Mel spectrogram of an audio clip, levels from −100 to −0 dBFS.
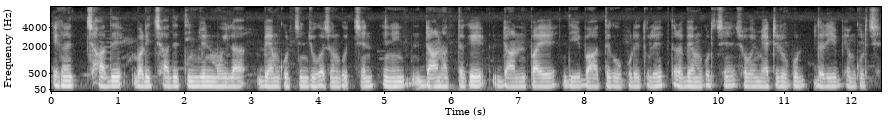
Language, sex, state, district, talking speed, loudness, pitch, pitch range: Bengali, male, West Bengal, Dakshin Dinajpur, 130 wpm, -18 LUFS, 120 Hz, 120-125 Hz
